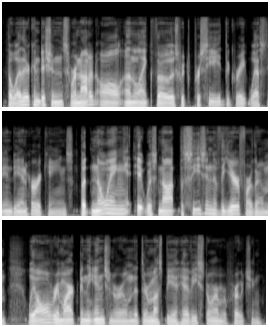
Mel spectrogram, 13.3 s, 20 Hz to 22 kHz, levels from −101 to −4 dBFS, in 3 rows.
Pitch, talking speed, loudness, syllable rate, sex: 115 Hz, 195 wpm, -19 LUFS, 5.3 syllables/s, male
